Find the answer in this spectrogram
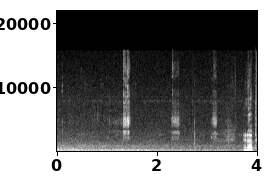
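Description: A few faint, scattered clicks and soft squishes from hands handling the plastic engine housing of a Troy-Bilt four-stroke string trimmer, over low background noise; a man's voice begins at the very end.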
